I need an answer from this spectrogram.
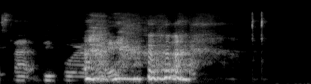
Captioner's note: laughter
